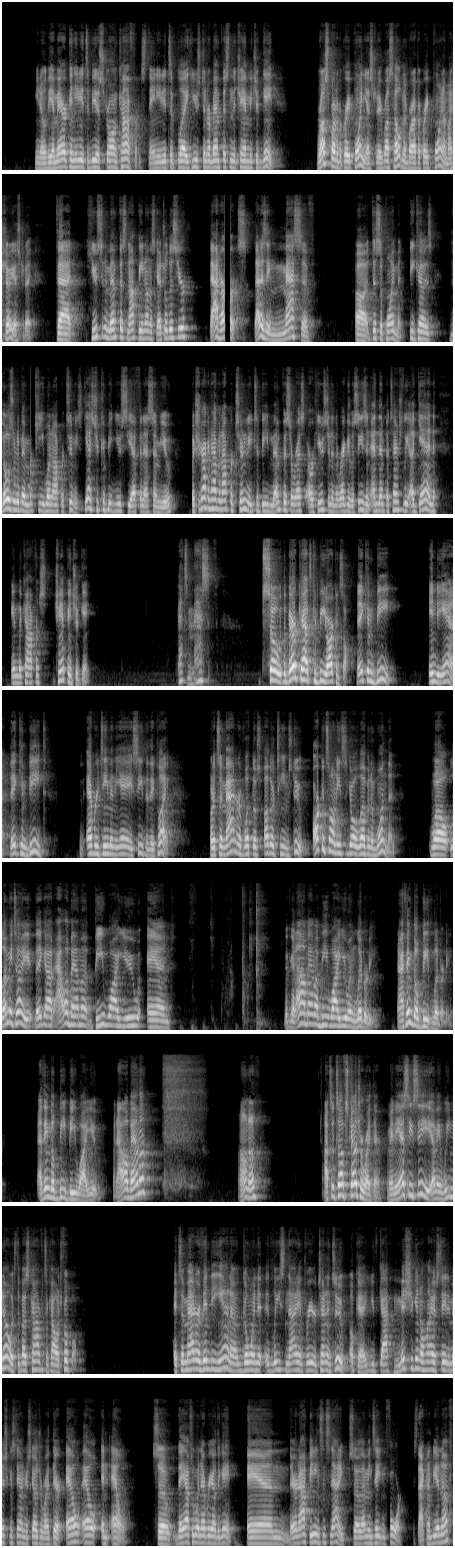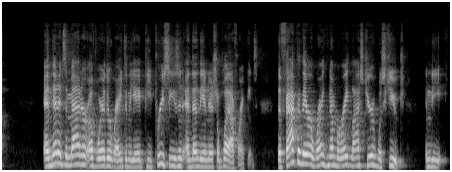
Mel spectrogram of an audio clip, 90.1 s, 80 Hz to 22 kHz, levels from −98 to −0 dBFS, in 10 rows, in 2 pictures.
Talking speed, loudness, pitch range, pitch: 190 wpm, -24 LUFS, 150-195 Hz, 175 Hz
